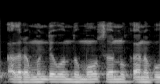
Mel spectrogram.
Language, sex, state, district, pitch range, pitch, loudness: Kannada, male, Karnataka, Koppal, 115-120 Hz, 115 Hz, -16 LUFS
